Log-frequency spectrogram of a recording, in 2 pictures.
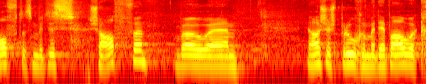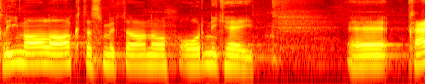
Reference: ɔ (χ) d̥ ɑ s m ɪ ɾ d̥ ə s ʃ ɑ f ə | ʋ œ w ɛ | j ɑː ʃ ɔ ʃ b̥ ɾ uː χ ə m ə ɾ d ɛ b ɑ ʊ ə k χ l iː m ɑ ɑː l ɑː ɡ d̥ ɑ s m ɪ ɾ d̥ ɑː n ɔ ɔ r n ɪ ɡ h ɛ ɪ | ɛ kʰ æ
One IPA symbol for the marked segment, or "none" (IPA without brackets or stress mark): f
